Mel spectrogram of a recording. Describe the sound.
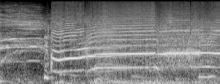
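A voice imitates little kids screaming, a loud, sustained high-pitched shriek that breaks briefly near the start and then holds on, wavering, for about two seconds.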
